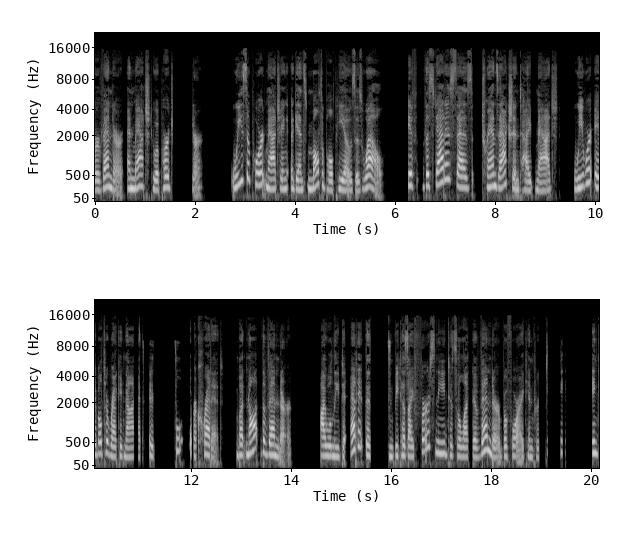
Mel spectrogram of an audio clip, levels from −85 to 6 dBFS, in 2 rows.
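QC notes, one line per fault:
1.54–1.99 s, 10.84–12.12 s, 15.58–15.99 s, 18.95–19.50 s, digital broadcast dropout: the receiver lost valid frames and muted, with 20 ms fades and 0.34–0.73 s of sound lost each time. The second and fourth break into several short holes. The gaps are clean silences, not repeated or smeared sound as concealment would leave.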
